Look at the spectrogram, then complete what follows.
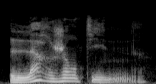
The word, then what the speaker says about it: Argentine: L'Argentine. Okay, so you've got this nasal here. En, l'argent, and then tin. Don't pronounce the final it just gives you the pronunciation of the N.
